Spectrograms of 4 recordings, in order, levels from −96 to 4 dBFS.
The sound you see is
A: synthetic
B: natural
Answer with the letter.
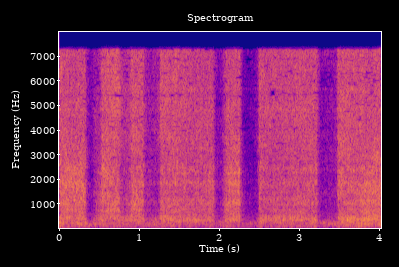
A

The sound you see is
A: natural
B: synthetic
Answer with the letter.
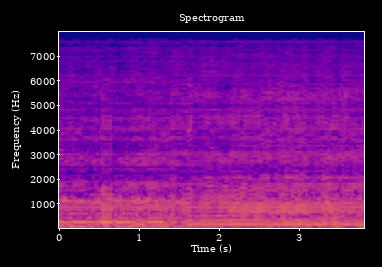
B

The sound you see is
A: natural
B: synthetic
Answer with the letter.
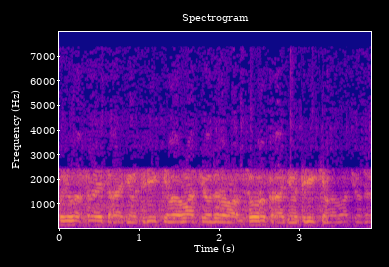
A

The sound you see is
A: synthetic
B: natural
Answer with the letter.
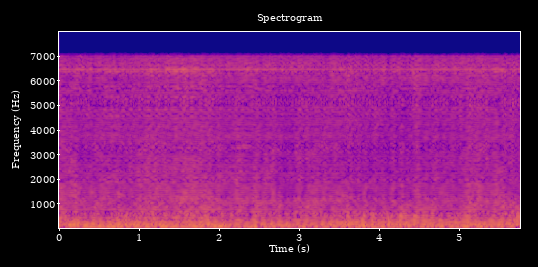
A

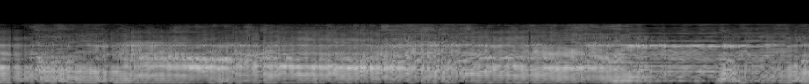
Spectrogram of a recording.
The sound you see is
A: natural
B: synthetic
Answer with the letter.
B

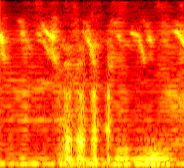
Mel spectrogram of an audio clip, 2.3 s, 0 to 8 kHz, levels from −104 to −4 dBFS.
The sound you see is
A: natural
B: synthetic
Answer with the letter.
B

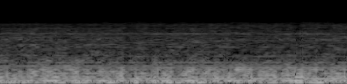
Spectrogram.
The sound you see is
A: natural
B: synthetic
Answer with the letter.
B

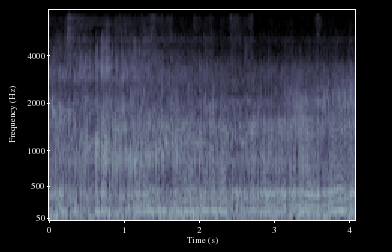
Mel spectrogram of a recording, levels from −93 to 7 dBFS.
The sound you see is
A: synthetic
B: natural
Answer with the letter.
A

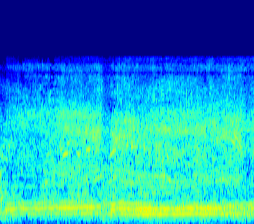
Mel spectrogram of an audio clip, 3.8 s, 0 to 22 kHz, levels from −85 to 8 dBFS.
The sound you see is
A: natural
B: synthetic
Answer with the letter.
A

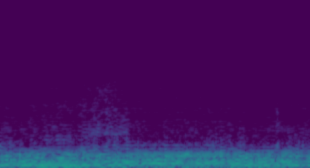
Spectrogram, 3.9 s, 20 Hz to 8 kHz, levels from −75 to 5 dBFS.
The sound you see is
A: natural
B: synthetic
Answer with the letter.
B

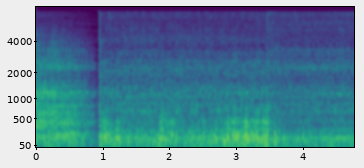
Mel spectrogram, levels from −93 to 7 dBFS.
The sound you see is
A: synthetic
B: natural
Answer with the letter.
A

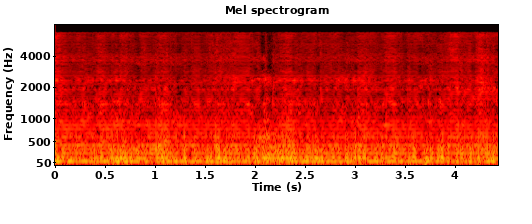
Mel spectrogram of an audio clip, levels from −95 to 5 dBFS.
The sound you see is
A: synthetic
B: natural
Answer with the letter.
A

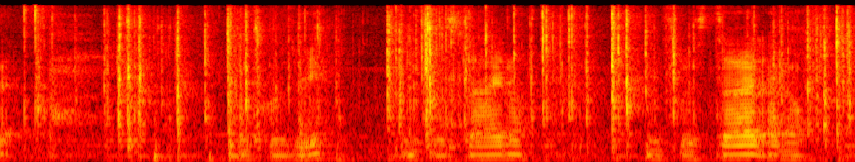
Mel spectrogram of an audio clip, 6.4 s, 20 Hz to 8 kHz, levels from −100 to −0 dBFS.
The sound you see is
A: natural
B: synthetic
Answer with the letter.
A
